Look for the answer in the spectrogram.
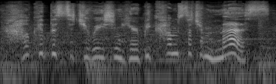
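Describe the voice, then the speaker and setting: A woman's voice: high voice, lively intonation, normal speed. An actress playing a tough, blunt young woman fighter in an anime game, with a brusque, no-nonsense delivery. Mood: surprised. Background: game music.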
